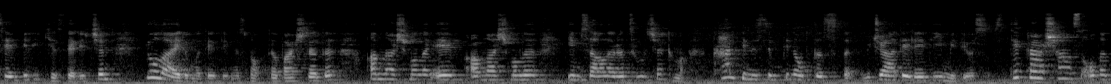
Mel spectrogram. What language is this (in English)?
Turkish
